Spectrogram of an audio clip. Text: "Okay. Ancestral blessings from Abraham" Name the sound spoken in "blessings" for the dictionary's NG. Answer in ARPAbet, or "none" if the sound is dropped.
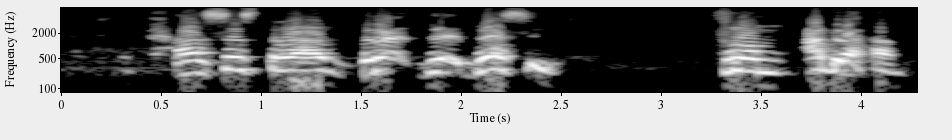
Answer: none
